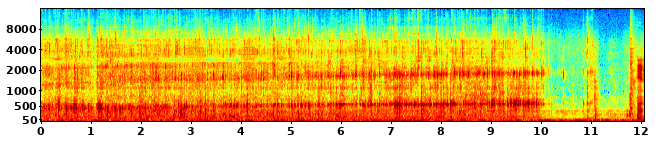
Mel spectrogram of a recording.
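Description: Two cups of water poured from above into the center of a sprouting jar over seeds, a continuous close splashing and gurgling fill lasting about ten seconds before tapering into a few drips and small splashes.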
